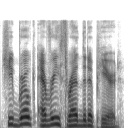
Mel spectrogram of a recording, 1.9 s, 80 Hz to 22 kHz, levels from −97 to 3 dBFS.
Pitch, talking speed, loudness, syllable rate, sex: 160 Hz, 195 wpm, -16 LUFS, 6.4 syllables/s, male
